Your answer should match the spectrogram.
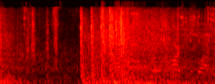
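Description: Gunfire in the tactical shooter Valorant, a sharp burst of shots from about the middle of the clip, loud and dense, with game noise throughout.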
